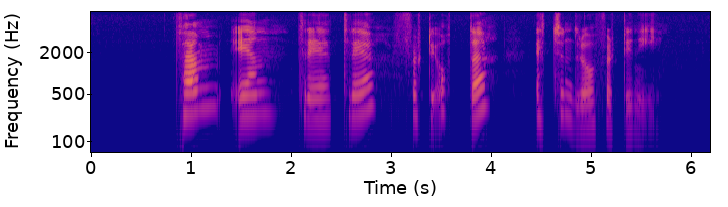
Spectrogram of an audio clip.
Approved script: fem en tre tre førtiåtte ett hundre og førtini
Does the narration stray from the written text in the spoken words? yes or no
no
